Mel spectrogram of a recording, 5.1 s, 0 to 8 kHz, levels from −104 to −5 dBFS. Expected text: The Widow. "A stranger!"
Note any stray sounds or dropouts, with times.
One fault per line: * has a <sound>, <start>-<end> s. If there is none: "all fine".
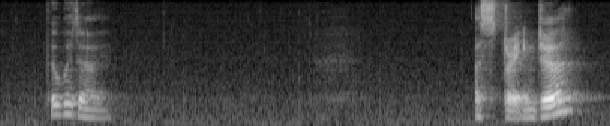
all fine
